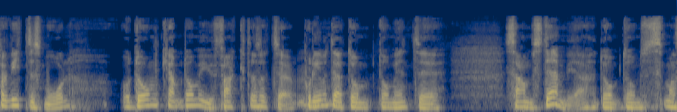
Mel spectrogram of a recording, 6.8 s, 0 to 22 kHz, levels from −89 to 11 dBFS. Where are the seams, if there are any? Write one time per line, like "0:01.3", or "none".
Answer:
none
